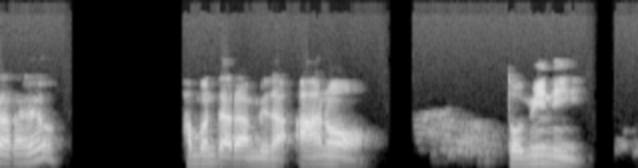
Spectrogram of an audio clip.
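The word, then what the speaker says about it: Anno Domini: 뭐라고 읽은다고요? 야, 신남계 수준이 있어요. 라틴어도 읽을 줄 알아요. 한번 따라합니다. 아노 도미니.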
